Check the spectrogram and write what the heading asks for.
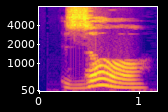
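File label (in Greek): "zoo", Greek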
